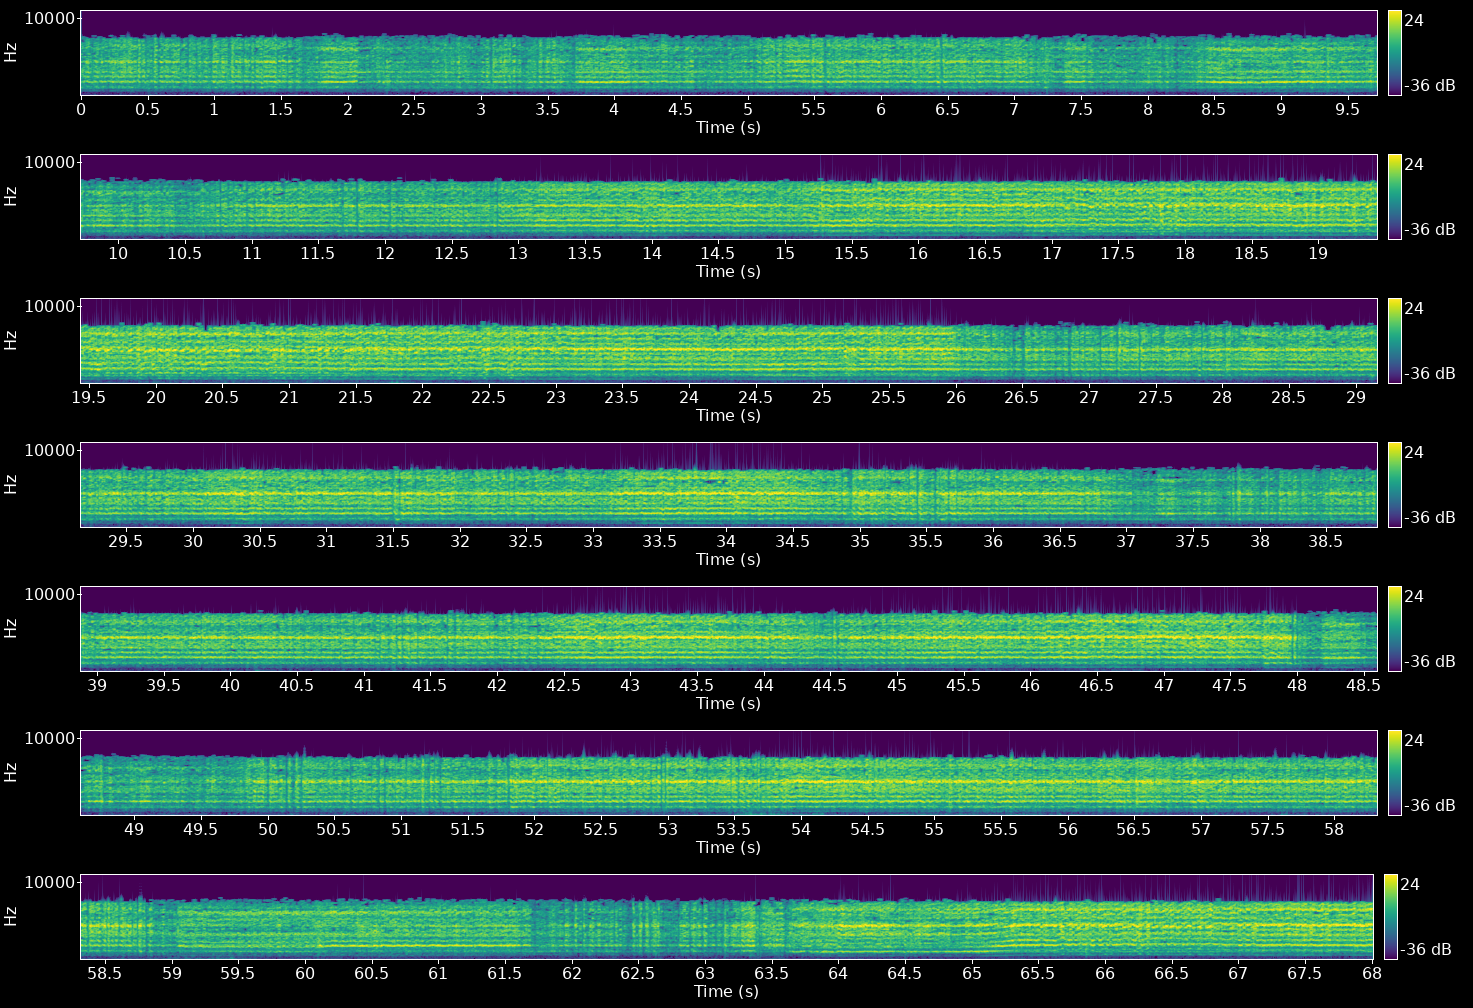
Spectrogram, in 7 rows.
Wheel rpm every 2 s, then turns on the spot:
170, 160, 170, 170, 160, 170, 170, 160, 160, 160, 160, 160, 160, 170, 170, 160, 170, 170, 170, 170, 170, 170, 170, 160, 160, 170, 160, 170, 170, 160, 170, 160, 150, 160.
none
